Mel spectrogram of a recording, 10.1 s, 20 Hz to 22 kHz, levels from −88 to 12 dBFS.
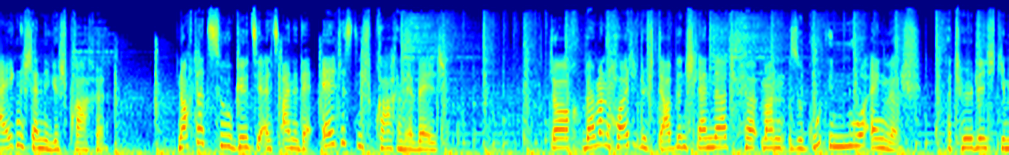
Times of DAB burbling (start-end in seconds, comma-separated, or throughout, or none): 4.38-4.89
